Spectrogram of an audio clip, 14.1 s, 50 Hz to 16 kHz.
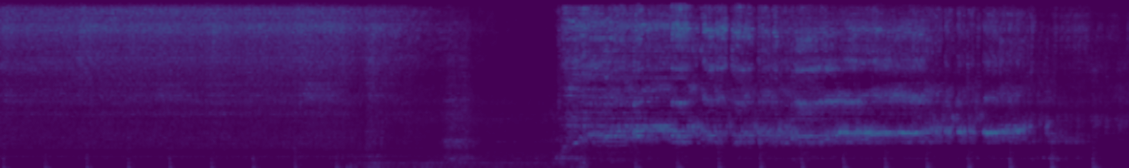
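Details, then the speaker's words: Breville Barista Express BES870 steam wand texturing milk for a latte, tip near the surface injecting air for about 20 seconds: steady hiss with quick paper-tearing ticks about four a second; milk stretching normally. "You want to hear that hissing noise? And that's when I'm bringing the tip close to the surface, injecting air into the milk."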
